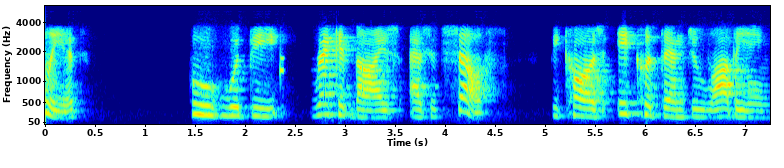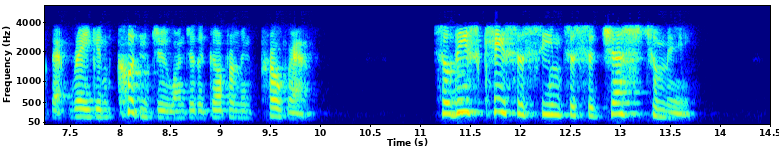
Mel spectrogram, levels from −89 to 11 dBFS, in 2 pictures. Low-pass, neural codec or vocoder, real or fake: 5.4 kHz; none; real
